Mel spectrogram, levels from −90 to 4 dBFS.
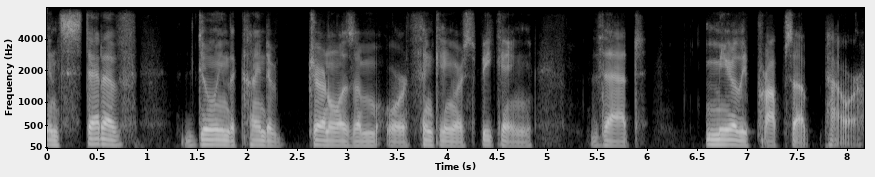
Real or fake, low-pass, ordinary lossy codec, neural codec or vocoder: real; 7.2 kHz; Opus, 16 kbps; none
